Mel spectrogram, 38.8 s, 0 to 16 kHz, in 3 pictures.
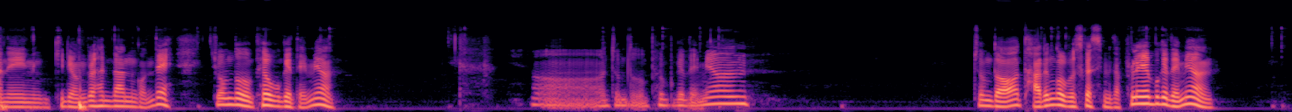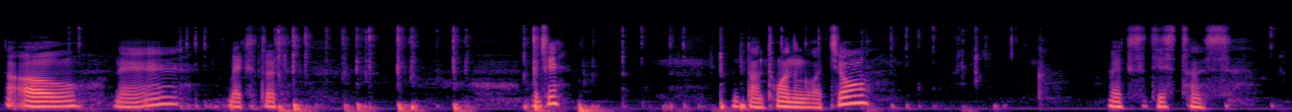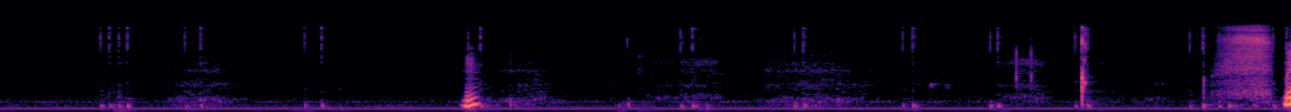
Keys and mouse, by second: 1.9-3.2 drag, 4.4 click, 5.9 click, 6.9 alt+click, 10.3 alt+click, 11.2 alt+click, 12.7 alt+click, 13.5 click, 14.6 click, 14.8 click, 15.7-20.0 typing, 15.8 Return, 16.4 alt+click, 16.9 Return, 18.1 click, 19.0 alt+right drag, 19.5 alt+drag, 20.5 alt+click, 21.0 alt+click, 21.7 alt+click, 22.0 alt+right drag, 24.8-25.6 typing, 25.1-25.5 alt+drag, 25.1 alt+right click, 26.6 alt+right click, 26.7 Return, 26.7 alt+click, 26.7 alt+right click, 26.7 5, 26.9 alt+click, 27.6 alt+click, 28.5 alt+right click, 28.8 alt+right click, 28.8 alt+click, 29.1 alt+right click, 30.3 alt+right click, 30.4 alt+click, 31.3 alt+click, 31.3 alt+right click, 32.5 alt+click, 32.5 alt+right click, 33.7 click, 34.8 click, 35.6 click, 36.5 click, 37.6 click, 37.9 click, 38.5 click.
